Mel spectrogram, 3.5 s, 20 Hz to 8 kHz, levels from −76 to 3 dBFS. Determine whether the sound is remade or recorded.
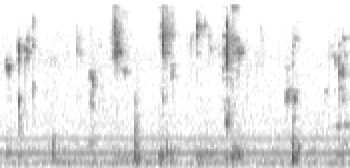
recorded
